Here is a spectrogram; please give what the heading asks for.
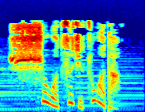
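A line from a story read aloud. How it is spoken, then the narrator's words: Soft-spoken boy. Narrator (Chinese): 小男孩轻声的说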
